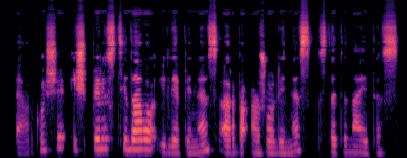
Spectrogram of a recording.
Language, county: Lithuanian, Kaunas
